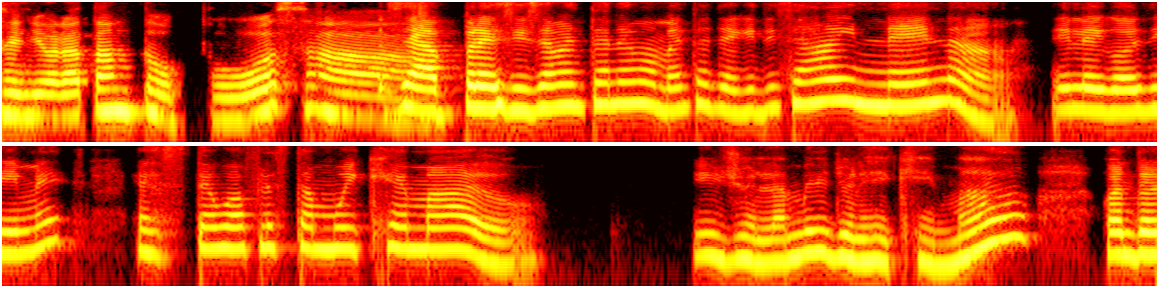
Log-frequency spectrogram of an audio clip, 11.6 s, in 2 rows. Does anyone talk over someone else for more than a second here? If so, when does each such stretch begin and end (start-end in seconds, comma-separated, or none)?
none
